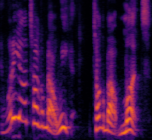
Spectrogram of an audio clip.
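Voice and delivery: high, fast disbelieving retort; high incredulous scoff. Retold or imitated. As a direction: scoff at weekly numbers, pitched high. Disbelief at weekly revenue talk.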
